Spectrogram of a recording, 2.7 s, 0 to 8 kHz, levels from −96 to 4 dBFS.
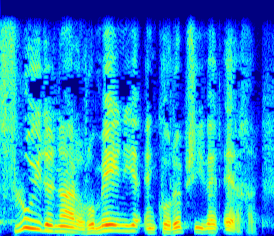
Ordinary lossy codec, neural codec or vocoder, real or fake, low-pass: none; none; real; 7.2 kHz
